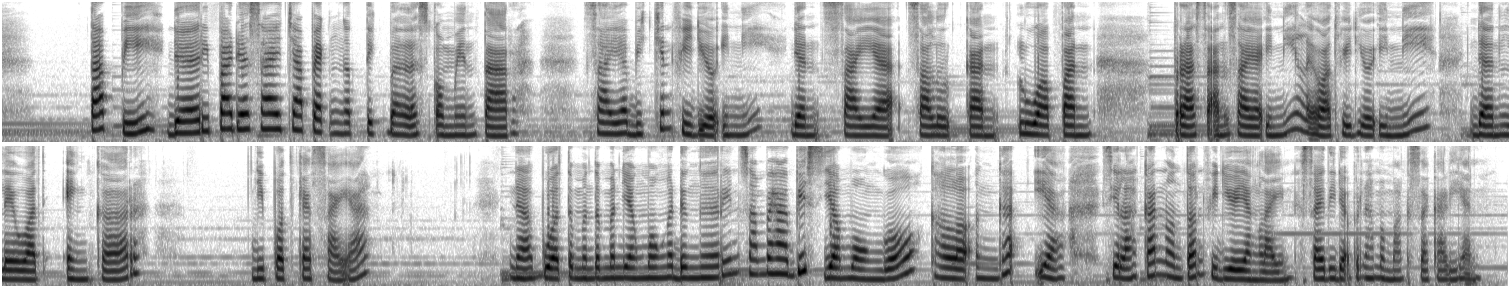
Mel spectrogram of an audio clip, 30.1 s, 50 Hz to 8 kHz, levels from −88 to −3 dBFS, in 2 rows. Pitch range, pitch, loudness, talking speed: 195-235 Hz, 210 Hz, -15 LUFS, 100 wpm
